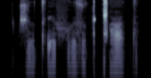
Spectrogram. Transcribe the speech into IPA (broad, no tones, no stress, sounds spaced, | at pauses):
t͡ʃ ɯ tʼ e f ɯ z o t ǁ a t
